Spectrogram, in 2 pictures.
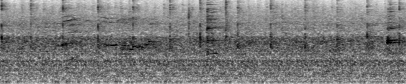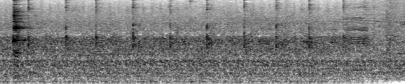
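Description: Steady rumble and hiss of a steam-hauled train close by the coupling between Flying Scotsman's tender and the first coach, with a couple of light knocks about five seconds in.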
